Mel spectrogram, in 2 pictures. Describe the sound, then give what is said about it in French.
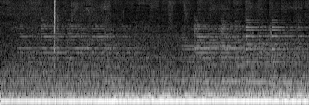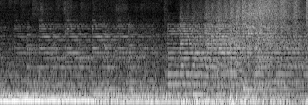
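A car engine hums steadily, then shifts pitch as it revs and pulls away, ending in a broader rush of road noise. No voices. “Alors on y va, mais vous devriez accélérer un petit peu, sinon on arrive en retard.”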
